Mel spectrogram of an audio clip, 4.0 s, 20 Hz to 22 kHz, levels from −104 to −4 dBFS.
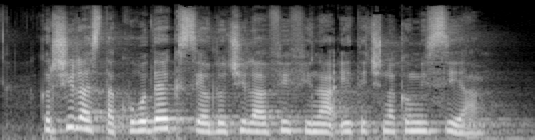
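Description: No technical faults are audible anywhere in the speech recording.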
